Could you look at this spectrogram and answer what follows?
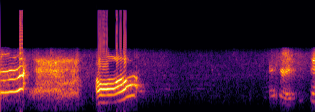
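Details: Amazon parrot kept as a pet saying hello in imitation of speech: two bright, strongly harmonic syllables with rising, wavering pitch, followed after a pause by softer, rougher voice-like sounds.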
